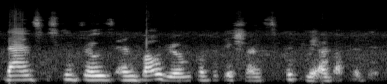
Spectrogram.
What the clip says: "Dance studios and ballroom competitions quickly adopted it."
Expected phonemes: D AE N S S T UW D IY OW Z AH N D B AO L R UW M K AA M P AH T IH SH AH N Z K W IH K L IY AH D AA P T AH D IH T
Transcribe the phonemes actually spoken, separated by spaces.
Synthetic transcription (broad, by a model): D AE N S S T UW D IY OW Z AH N D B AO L R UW M K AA M P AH T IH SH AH N S K W IH K L IY AH D AA P T AH D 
